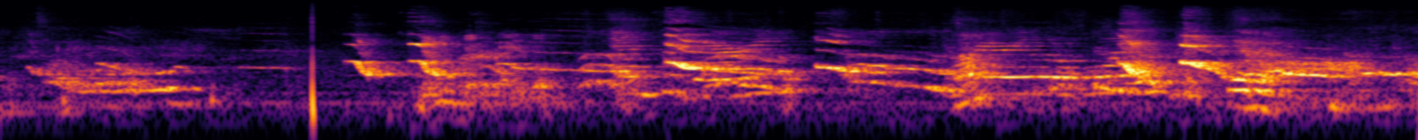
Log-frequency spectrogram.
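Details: Great Dane named Shadow, a four-month-old puppy, at the vet: high whines that slide downward, repeated several times a second. They start after a sharp click and are mixed with people talking.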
